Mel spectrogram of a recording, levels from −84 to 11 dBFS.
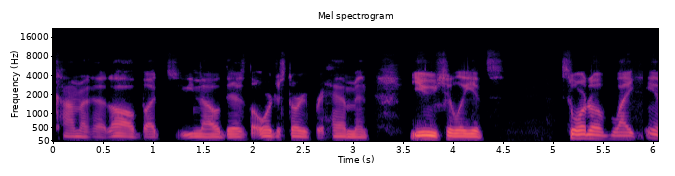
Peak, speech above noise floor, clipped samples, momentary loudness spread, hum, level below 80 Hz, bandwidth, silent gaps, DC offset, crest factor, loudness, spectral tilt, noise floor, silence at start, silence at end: -10 dBFS; 45 dB; under 0.1%; 14 LU; none; -70 dBFS; 9.4 kHz; none; under 0.1%; 18 dB; -28 LUFS; -6 dB/octave; -73 dBFS; 0.05 s; 0 s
